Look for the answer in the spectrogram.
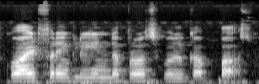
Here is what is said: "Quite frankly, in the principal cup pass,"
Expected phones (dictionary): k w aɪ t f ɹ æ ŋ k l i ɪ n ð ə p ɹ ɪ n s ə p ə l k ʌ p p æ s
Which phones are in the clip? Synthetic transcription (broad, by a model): k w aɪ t f ɹ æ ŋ k l i ɪ n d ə p ɹ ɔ s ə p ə l k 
